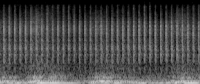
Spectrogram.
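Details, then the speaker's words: 1977 Chevy Monte Carlo with engine swapped from a '69 Chevelle, unrun for years, driving: lumpy uneven low idle with fast ticking clatter, loud fuel pump, no pull; owner suspects too little ignition timing, then advances it. "I don't think we have enough timing okay I got the hood up here I'm going to give it a little bit more timing"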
